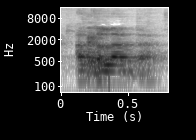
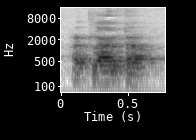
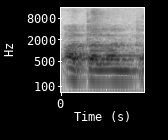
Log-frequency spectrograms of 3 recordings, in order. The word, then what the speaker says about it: Atalanta: Atalanta. Atlanta. No, Atalanta. Well, my pronunciation, I mean No, because you're saying Atlanta. That's like Atlanta United.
